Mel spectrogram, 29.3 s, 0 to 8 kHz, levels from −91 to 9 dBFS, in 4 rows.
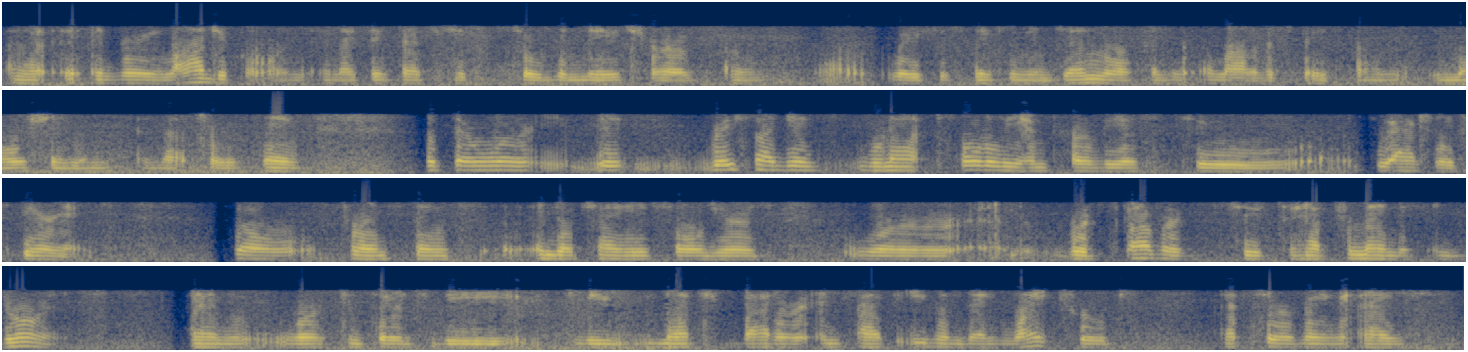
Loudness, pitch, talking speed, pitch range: -18 LUFS, 115 Hz, 170 wpm, 110-125 Hz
